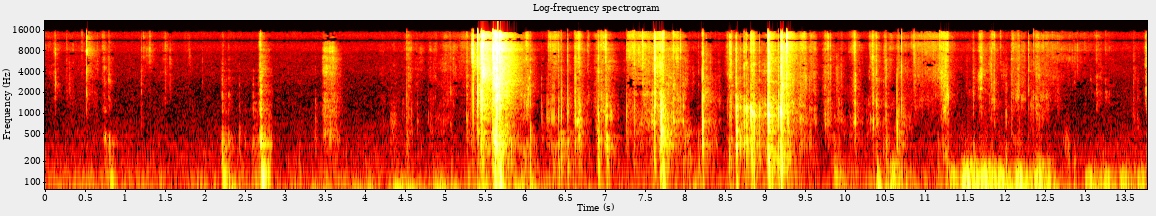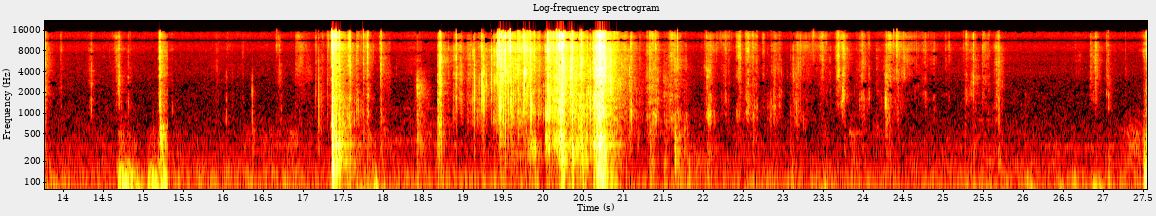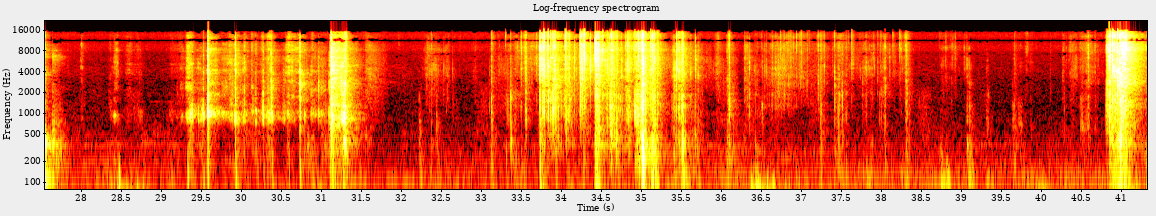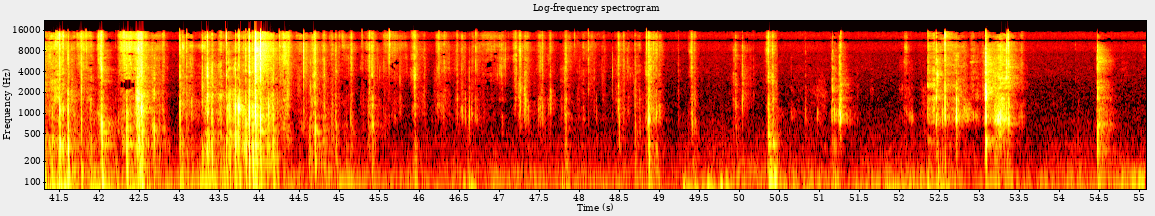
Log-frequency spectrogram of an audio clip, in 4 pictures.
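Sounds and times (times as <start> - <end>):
plastic packets crinkling and tearing: 5.2 - 13.0, 17.1 - 25.8, 32.6 - 39.1, 40.3 - 50.5.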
